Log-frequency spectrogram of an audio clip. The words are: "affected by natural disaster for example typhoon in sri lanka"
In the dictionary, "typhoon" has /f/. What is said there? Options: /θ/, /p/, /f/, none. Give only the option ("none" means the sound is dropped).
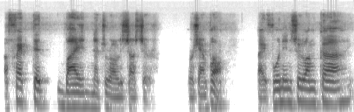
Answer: /f/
